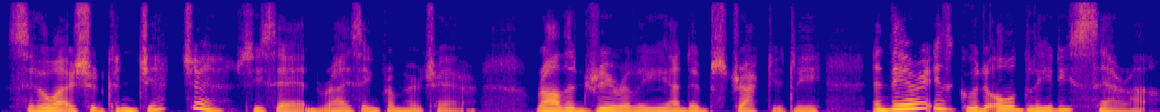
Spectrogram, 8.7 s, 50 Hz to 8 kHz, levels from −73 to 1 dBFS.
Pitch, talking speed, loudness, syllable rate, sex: 205 Hz, 145 wpm, -18 LUFS, 4.4 syllables/s, female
